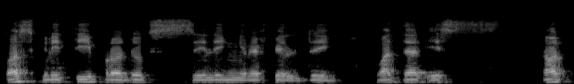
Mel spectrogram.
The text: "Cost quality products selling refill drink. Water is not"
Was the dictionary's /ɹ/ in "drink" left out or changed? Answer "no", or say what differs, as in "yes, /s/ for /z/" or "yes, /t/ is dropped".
yes, /ɹ/ is dropped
